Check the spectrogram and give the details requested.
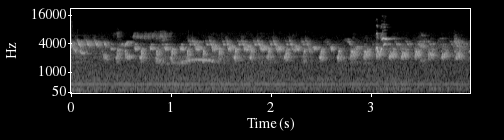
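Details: Belgian canary song heard faintly: a quick chattering warble of short repeated notes over a steady low hum and background hiss.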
